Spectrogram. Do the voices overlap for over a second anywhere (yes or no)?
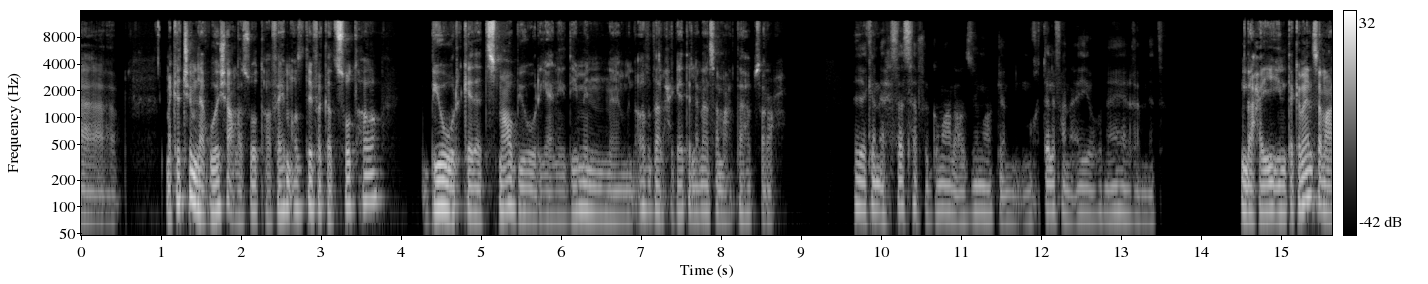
no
